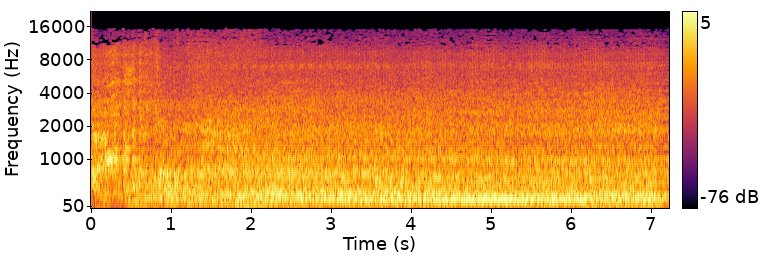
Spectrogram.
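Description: Generator set's engine starting after the controller's start button is pressed. It comes in loud and sudden, and after about two seconds settles into steady running with a steady low tone.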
